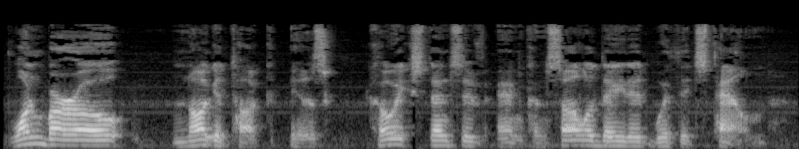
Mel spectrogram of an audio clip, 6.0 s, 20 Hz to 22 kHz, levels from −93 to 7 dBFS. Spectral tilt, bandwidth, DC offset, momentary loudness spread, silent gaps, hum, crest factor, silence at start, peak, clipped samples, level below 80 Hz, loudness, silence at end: -4 dB/octave; 11.5 kHz; under 0.1%; 16 LU; none; none; 20 dB; 0.1 s; 0 dBFS; under 0.1%; -62 dBFS; -20 LUFS; 0.4 s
